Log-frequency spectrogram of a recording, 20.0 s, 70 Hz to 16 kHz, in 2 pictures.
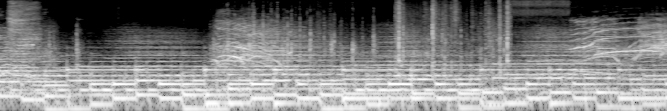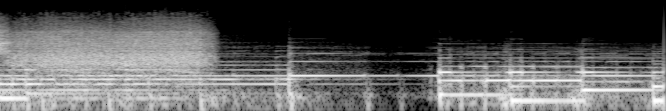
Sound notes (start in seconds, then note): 0.0 dogs squealing; 0.2 singing; 2.7 light music continues; 5.2 cheering and clapping; 6.0 sound of armor clicking; 8.3 electrical noise sound; 12.2 cheering; 13.1 cheering fades; 16.0 light music continues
